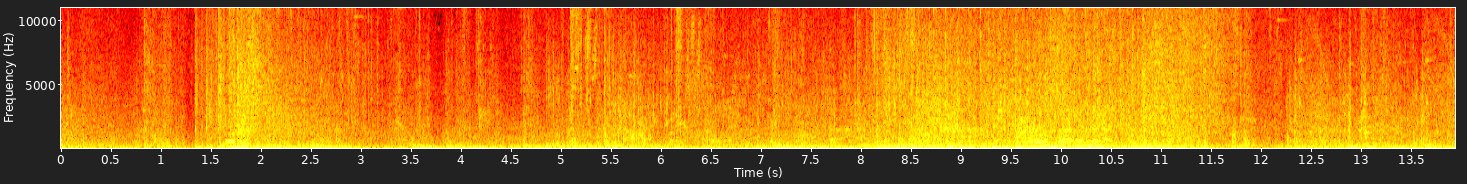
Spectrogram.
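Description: A suppressed rifle fires in a video game.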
